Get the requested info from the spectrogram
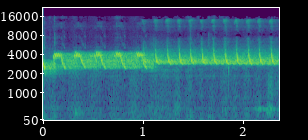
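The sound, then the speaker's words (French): In a Cinderella story, a small bird whistles louder to call the mice, a rapid, high-pitched trill, first a wavering run of notes, then quicker repeated chirps that continue steadily and loudly to the end, with no voices. “Il siffle plus fort.”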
